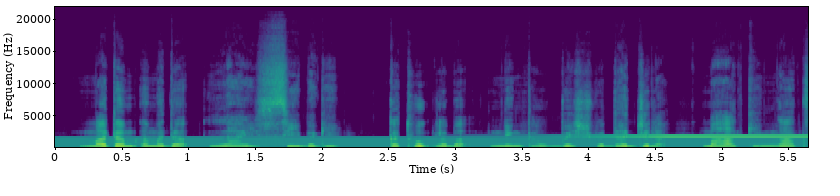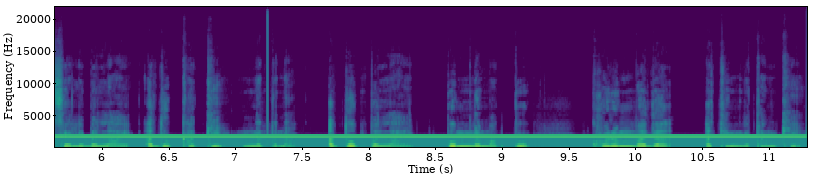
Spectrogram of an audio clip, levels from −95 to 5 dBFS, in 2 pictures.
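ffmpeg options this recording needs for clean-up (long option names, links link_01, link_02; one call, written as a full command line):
ffmpeg -i in.wav -af "adeclick=threshold=4,bandreject=frequency=366.3:width_type=h:width=4,bandreject=frequency=732.6:width_type=h:width=4,bandreject=frequency=1098.9:width_type=h:width=4,bandreject=frequency=1465.2:width_type=h:width=4,bandreject=frequency=1800:width=30" out.wav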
